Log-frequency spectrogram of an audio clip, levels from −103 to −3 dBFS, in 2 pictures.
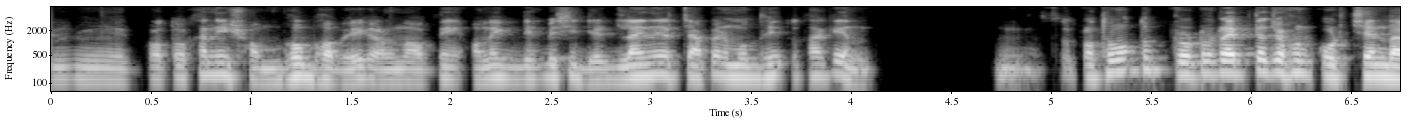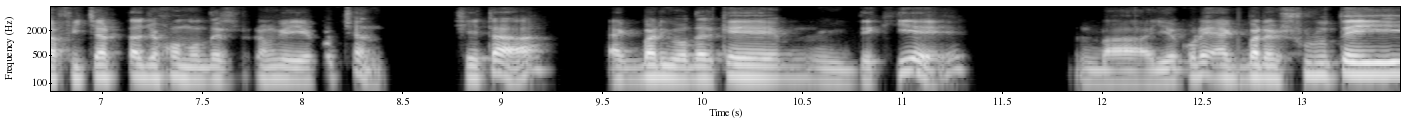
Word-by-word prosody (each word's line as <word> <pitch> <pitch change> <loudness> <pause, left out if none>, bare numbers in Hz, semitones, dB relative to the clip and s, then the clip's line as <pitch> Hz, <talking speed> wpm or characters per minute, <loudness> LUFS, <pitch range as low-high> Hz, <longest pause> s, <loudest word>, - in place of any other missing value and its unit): উম 120 -1 -6 0.2
কতখানি 130 +5 -4
সম্ভব 120 +5 -1
হবে? 115 -2 0
কারণ 110 -1 -4
আপনি 130 +4 -7 0.2
অনেক 135 +2 -2
ডে 125 - -4
বেশি 135 +1 -4
deadline 125 +6 +1
এর 155 - -5
চাপের 160 0 0
মধ্যেই 135 +3 -3
তো - - -15
থাকেন। 150 - -2 0.7
উম - - -11
সো - - -30
১ম 155 +6 0
ত - - -12 0.2
prototype 175 +2 +5
টা - - +6
যখন 180 0 +3
করছেন 145 +1 +2
বা 135 - +10
ফিচার 135 +2 +2
টা - - +5
যখন 145 +1 -1
ওদের 130 0 -2 0.2
সঙ্গে 130 0 -2
ইয়ে 120 0 -2
করছেন, - - -5 0.5
সেটা 135 -1 +4 0.6
একবারই 135 +3 +4
ওদেরকে 130 +3 +3 0.4
উম 115 - -6
দেখিয়ে 170 - 0 0.9
বা 105 0 +1 0.2
ইয়ে 115 +2 0
করে 155 - +1
একবারে 135 +1 +4
শুরুতেই 160 0 +6
140 Hz, 180 wpm, -24 LUFS, 125-155 Hz, 0.9 s, বা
